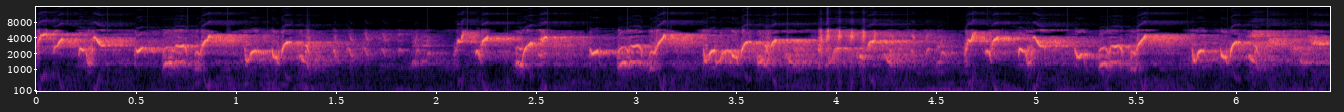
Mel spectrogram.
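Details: Bulbul singing in a fierce style: a dense, fast warbling stream of high slurred and rising whistles and chatters, almost unbroken for several seconds.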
